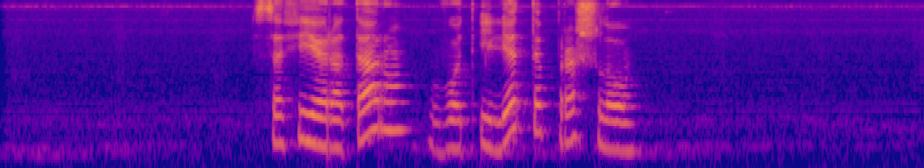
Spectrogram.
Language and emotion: Russian, neutral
